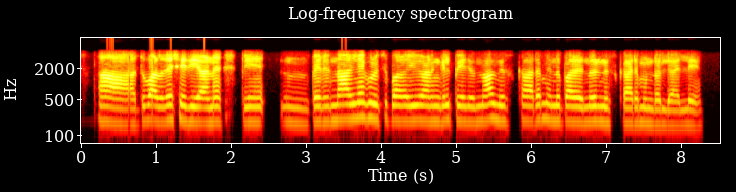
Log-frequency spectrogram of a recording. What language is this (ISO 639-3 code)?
mal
